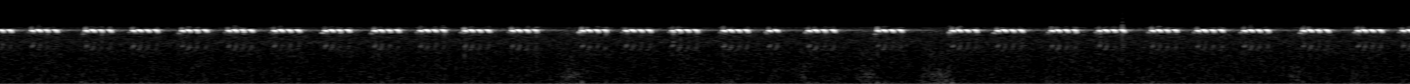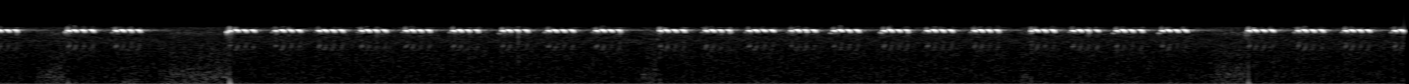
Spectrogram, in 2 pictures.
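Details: Indoor cricket caught inside a house, giving a long run of shrill, high pulsed chirps about twice per second, one brief pause near the middle, soft faint clicks and rustles behind.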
